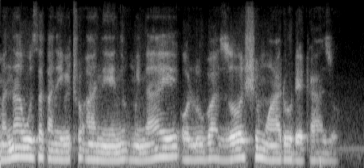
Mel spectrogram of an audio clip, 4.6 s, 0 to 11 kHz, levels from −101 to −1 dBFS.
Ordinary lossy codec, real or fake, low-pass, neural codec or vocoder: Opus, 16 kbps; real; 9.9 kHz; none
